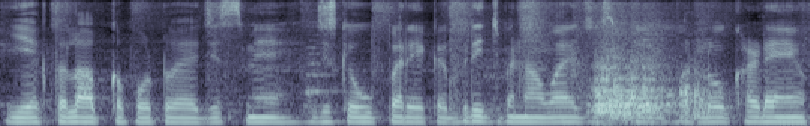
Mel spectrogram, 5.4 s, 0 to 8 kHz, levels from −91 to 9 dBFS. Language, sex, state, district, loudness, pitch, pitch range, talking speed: Hindi, male, Rajasthan, Bikaner, -18 LUFS, 115 Hz, 110-120 Hz, 210 wpm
